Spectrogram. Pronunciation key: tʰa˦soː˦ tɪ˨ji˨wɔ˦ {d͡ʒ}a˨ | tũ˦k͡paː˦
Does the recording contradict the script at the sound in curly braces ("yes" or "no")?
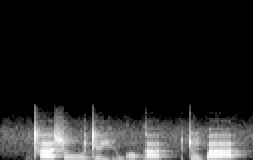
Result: yes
